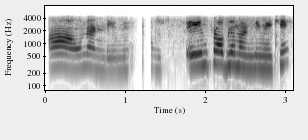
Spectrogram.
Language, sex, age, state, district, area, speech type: Telugu, female, 18-30, Telangana, Vikarabad, rural, conversation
